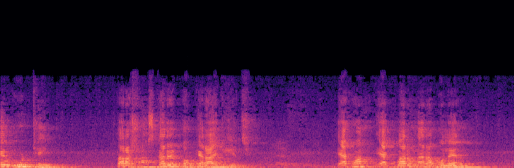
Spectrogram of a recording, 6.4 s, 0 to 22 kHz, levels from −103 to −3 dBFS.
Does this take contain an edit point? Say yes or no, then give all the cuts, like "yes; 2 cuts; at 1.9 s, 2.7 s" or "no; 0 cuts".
no; 0 cuts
